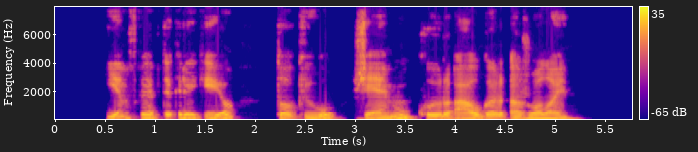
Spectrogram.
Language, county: Lithuanian, Marijampolė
